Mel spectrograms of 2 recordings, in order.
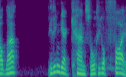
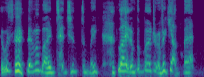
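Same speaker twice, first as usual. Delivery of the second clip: mock tearful, choked-up voice, cracking, pitched up; 5 semitones higher, 3 dB quieter than usual. Quoting a man's apology to listeners, mock-tearful, voice cracking. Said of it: "with tears and his voice cracking up".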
